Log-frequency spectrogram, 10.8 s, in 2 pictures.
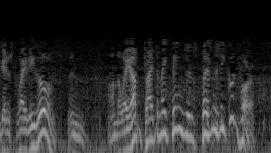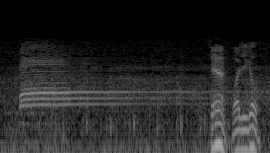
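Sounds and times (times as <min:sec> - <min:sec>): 
speech: 0:00.0 - 0:05.2, 0:09.6 - 0:10.7
moving train rumbling: 0:00.0 - 0:10.8
train whistle: 0:05.8 - 0:10.2.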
